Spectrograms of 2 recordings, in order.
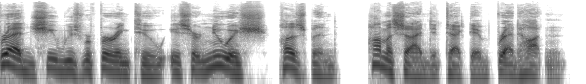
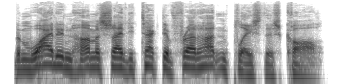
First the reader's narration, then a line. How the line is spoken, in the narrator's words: My voice came out thicker than anticipated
